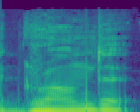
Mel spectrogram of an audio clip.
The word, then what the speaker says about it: Grond: Et puis à l'instant, Fiona Grond, ça s'écrit G-R-O-N-D, donc je disais, une vocaliste qui s'associe à des musiciens de jazz, Moritz Stahl et Philippe Schiepek.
